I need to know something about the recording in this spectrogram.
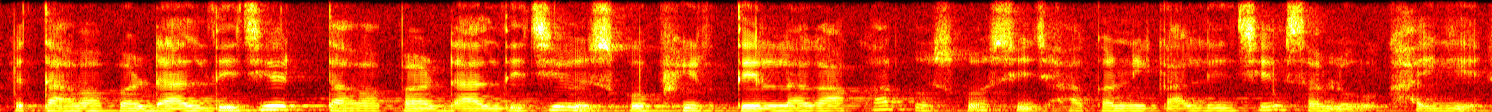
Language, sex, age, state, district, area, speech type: Hindi, female, 30-45, Bihar, Samastipur, rural, spontaneous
